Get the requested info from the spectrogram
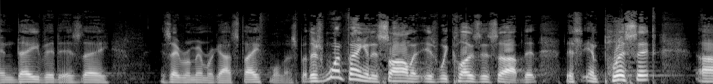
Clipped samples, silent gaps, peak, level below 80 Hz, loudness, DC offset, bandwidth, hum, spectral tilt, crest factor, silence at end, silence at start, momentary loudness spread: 0.3%; none; 0 dBFS; -48 dBFS; -13 LUFS; under 0.1%; 13 kHz; none; -4.5 dB/octave; 14 dB; 0 s; 0 s; 12 LU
